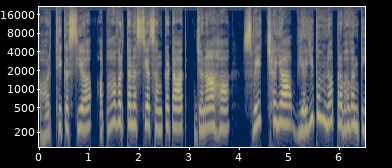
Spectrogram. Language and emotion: Sanskrit, fearful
